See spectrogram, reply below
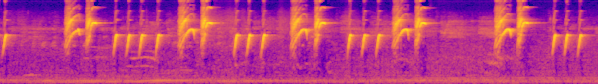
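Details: Steady, loud sooty-headed bulbul song meant for training home songbirds or attracting wild ones: a pair of rising whistled notes, then three quick chips, repeated about once a second with faint background hum.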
